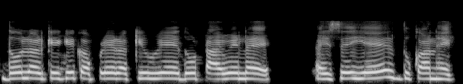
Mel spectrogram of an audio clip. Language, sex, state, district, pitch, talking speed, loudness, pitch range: Hindi, male, Maharashtra, Chandrapur, 270 Hz, 180 wpm, -12 LUFS, 260-275 Hz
